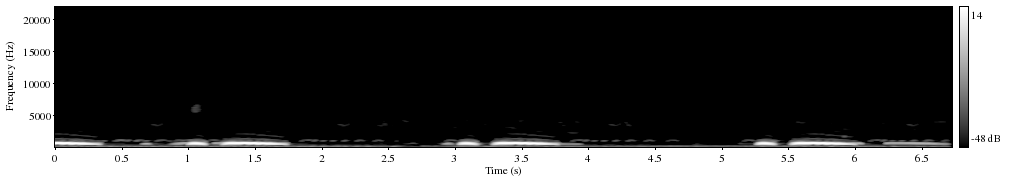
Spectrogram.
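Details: Decoy spotted dove calling to lure wild doves, three phrases of quick rising notes each leading into a long, slightly falling coo, with a softer dove answering at the end.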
